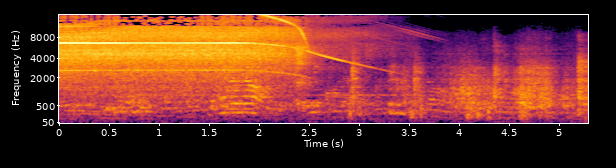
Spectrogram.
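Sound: dentist's drill whirring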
